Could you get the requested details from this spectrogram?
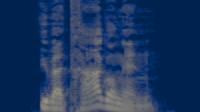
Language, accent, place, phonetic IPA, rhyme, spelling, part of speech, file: German, Germany, Berlin, [ˌyːbɐˈtʁaːɡʊŋən], -aːɡʊŋən, Übertragungen, noun, De-Übertragungen.ogg
- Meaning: plural of Übertragung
